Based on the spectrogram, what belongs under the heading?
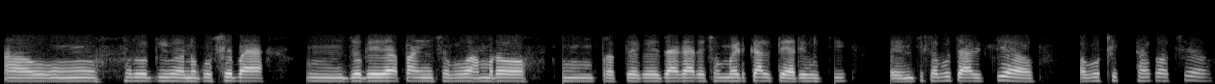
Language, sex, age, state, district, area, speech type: Odia, female, 60+, Odisha, Jharsuguda, rural, conversation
